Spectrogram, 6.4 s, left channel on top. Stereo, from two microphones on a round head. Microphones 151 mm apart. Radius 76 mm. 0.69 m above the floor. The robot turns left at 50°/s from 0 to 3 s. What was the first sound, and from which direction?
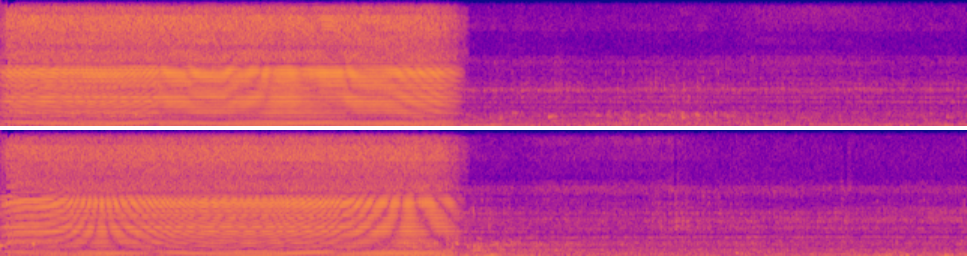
Only background noise.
